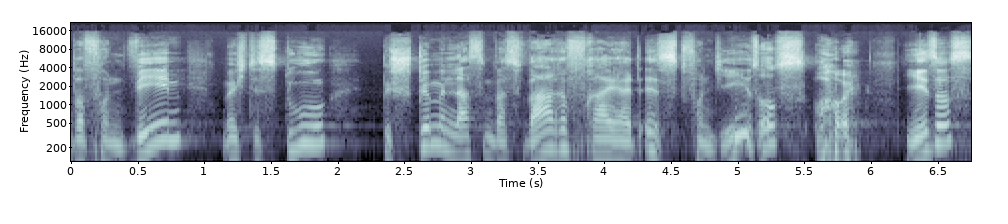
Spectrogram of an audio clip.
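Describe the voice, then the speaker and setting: A man talking at a very slow pace with very wide pitch swings, in a dry, close sound with no echo. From Hannover, northern Germany. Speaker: pastor. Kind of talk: sermon. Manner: casual.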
